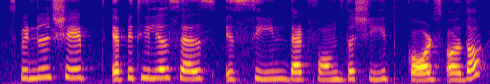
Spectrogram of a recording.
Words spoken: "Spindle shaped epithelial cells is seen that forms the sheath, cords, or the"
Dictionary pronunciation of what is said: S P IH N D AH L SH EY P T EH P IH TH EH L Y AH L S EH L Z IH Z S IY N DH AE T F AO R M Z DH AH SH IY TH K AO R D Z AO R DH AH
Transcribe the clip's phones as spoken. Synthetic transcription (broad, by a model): S P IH N D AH L SH EY P T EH P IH T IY L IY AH L S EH L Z IH Z S IY N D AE T F AO R M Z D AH SH IY T K AO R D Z AO R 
